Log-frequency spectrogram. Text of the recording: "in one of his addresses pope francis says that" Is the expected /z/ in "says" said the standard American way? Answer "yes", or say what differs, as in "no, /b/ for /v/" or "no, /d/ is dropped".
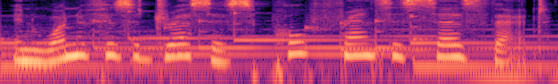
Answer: yes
